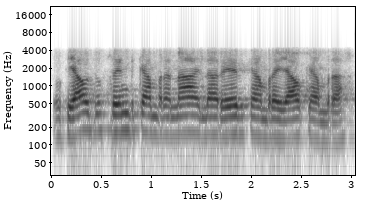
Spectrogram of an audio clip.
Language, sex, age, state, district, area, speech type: Kannada, male, 30-45, Karnataka, Chikkaballapur, rural, conversation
